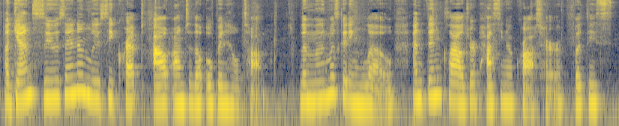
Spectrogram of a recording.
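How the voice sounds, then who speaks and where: A woman reading a children's novel aloud as an expressive storyteller. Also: a little high. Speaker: storybook reader.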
